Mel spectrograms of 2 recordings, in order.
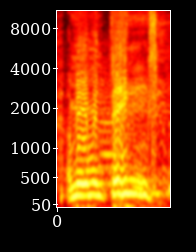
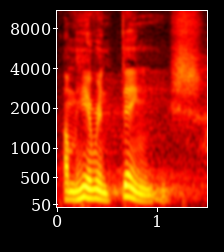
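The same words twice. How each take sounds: First: Louder, punchier De Niro line; a bolder take on the De Niro mumble; De Niro again. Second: Low, slow, soft mobster mumble; a quiet, menacing De Niro murmur; Robert De Niro. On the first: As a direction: hit it harder, stress on things. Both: Pretend. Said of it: "I turn into Robert De Niro".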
